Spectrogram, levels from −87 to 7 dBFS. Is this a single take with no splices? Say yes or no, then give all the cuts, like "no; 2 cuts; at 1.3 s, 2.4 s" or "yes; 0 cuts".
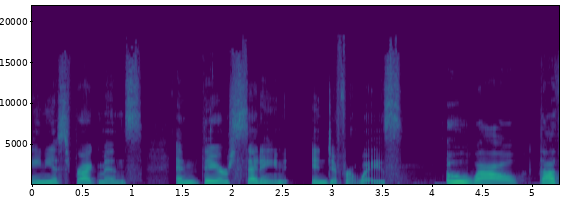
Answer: yes; 0 cuts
